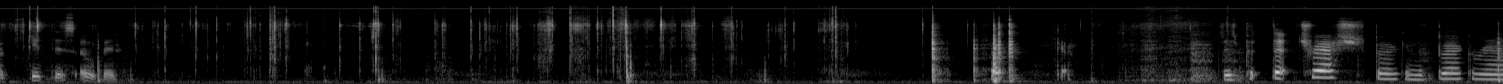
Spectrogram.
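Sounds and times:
foil wrapper crinkling: 0.0 - 8.6.

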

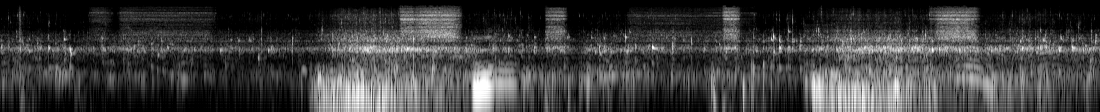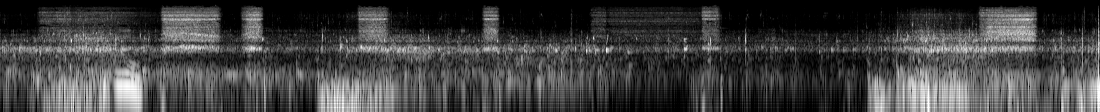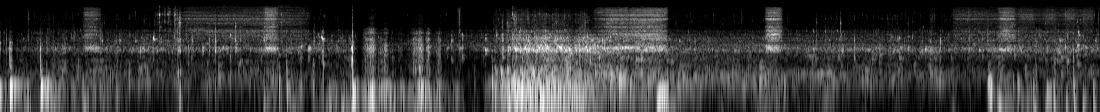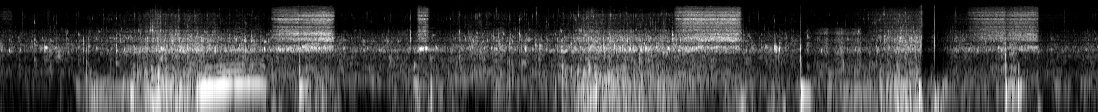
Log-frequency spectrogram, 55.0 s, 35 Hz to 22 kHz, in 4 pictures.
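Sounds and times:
bubbling exhaust underwater: 3.8 - 23.5, 24.5 - 41.4, 42.1 - 54.9
regulator hiss: 49.7 - 50.6.

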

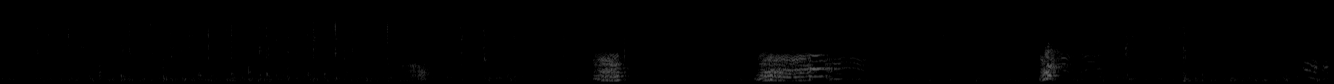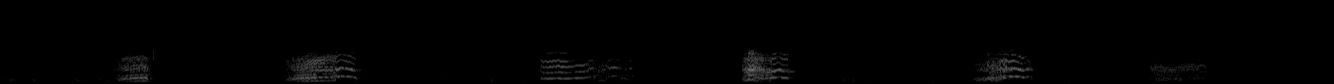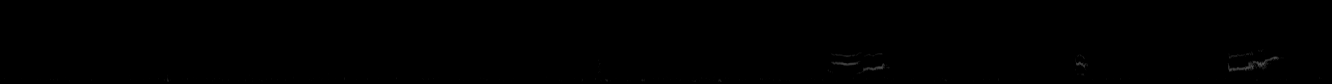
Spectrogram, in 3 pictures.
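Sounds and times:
dog whiny grumbling: 7.6 - 8.6.

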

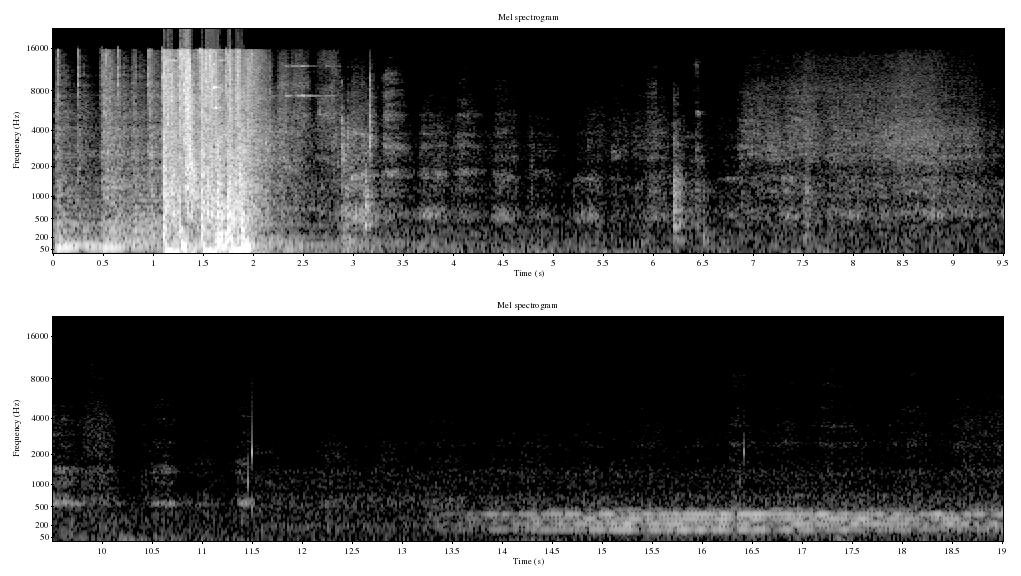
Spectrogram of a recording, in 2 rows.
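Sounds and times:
gunshots: 1.1 - 2.4.

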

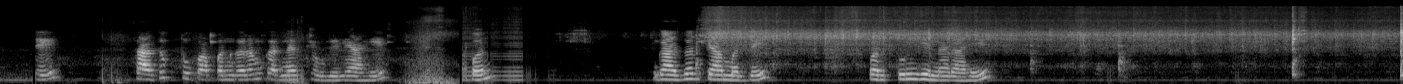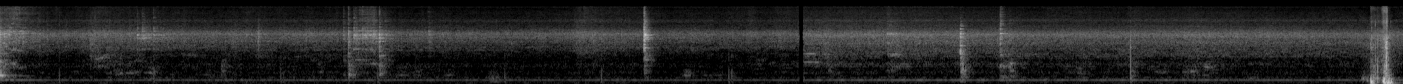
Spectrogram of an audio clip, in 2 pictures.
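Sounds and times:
carrots sizzling in hot fat: 7.0 - 28.0
steel spoon scraping and clinking: 14.0 - 14.4, 15.4 - 15.7, 17.4 - 18.0.

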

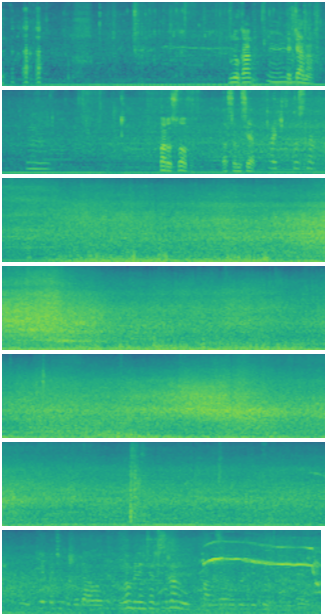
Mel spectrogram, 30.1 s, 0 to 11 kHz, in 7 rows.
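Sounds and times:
car road and engine rumble: 0.0 - 30.0
passing vehicles hiss: 25.3 - 30.0.

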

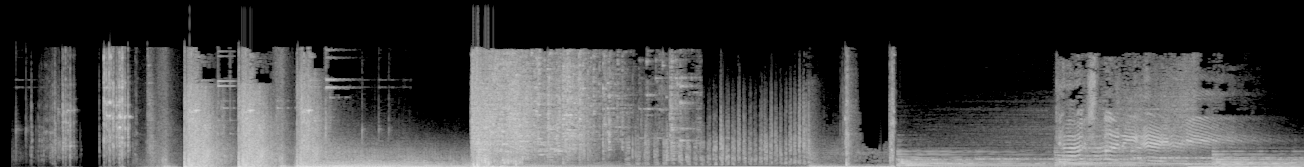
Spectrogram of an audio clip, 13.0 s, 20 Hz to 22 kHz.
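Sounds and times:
gunshots hitting glass: 1.8 - 3.6, 4.7 - 6.8
glass breaking: 4.7 - 7.1.

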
